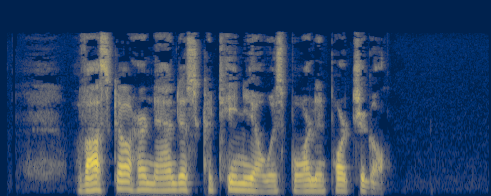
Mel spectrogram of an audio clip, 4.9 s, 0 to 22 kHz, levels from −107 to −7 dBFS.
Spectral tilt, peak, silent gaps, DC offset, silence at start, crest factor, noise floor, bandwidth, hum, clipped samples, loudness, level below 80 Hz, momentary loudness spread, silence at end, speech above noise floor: -4 dB/octave; -6 dBFS; none; under 0.1%; 0.8 s; 24 dB; -81 dBFS; 11.5 kHz; none; under 0.1%; -28 LUFS; -78 dBFS; 11 LU; 1.1 s; 53 dB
